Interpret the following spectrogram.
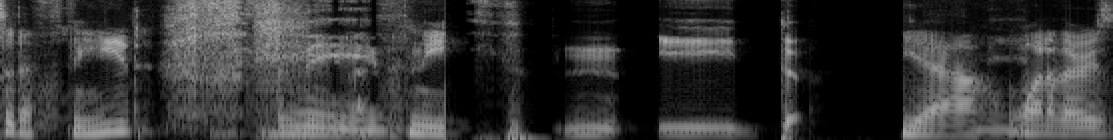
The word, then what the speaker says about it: Thneed: I was like a God, how do you pronounce it? A Thneed? Thneed.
